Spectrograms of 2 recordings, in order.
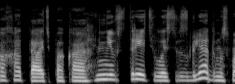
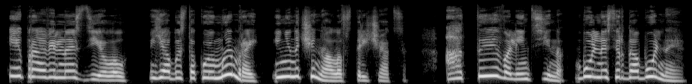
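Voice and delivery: louder, higher, scornful jab; 7 semitones higher, 5 dB louder than usual. Acted. Girl scoffing at her friend on the phone, louder and scornful. Heroine mocks rival to friend.

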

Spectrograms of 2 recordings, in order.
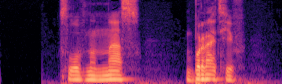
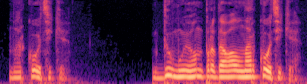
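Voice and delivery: put-on frightened girl; 9 semitones higher, 4 dB louder than usual. A narrator's reading.

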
